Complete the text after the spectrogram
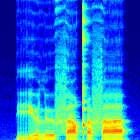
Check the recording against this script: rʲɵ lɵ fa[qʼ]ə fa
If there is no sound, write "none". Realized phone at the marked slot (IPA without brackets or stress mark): qʼ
